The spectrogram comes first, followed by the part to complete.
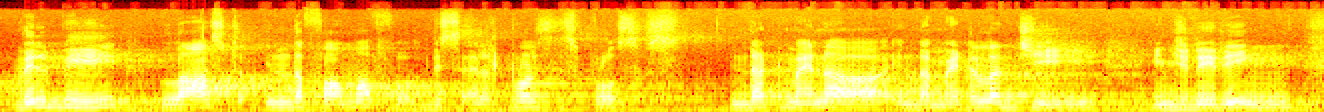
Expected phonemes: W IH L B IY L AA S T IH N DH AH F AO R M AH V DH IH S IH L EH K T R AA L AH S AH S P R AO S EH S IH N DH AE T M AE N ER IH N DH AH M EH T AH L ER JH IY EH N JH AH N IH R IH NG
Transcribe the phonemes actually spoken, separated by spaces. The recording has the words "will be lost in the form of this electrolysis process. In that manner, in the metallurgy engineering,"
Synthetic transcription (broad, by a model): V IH L B IY L AA S T IH N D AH F AO R M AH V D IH S IH L EH K T R AA L AH S AH S P R AO S EH S IH N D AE T M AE N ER IH N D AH M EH T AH L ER JH IY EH N JH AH N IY R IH NG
